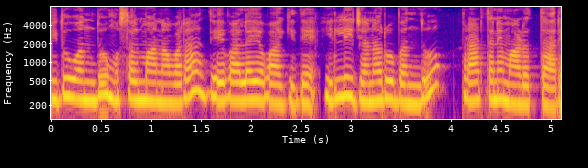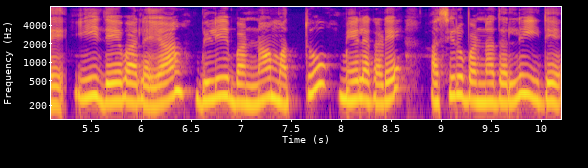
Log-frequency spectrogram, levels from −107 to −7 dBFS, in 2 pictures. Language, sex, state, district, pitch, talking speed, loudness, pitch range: Kannada, female, Karnataka, Bellary, 240 Hz, 105 wpm, -19 LUFS, 225-275 Hz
